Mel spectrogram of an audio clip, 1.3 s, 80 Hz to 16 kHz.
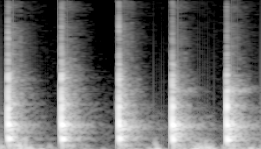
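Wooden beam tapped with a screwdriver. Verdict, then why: Hollow. Five taps of a screwdriver on one spot of a wooden beam give a short, hollow, woody knock with a resonant ring around 660 Hz. The hollow sound marks rotten wood inside the beam, confirmed when the spot is cut open and the rot is removed.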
